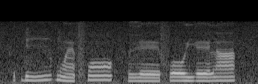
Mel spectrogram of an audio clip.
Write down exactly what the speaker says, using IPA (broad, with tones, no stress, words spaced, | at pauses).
ɗiː˨˦ɡʷɛ̃˨fɔ̃˦ | ɣeː˨foː˧jeː˧lã˦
